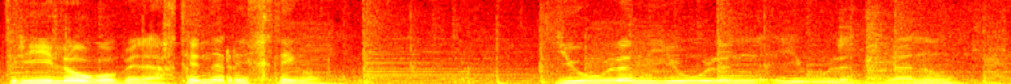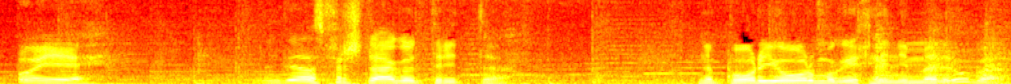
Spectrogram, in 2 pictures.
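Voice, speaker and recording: A man's voice: fairly high pitch, very animated, normal speed, long pauses, warm tone, faint music behind. A man in his sixties with a Swiss German accent, hosting a restaurant test with blunt, teasing, grumbling remarks while walking around. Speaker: restaurant tester host. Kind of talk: casual on-camera chat. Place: outdoors in a mountain village, then hotel rooms.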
